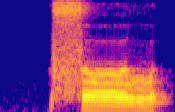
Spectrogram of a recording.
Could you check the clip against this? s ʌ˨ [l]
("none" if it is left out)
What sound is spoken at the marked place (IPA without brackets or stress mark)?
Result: l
